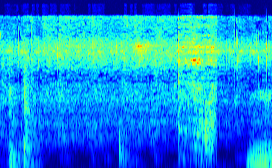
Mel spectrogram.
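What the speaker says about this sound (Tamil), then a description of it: "வெங்காயம் வதங்கிடுச்சு போலையா?" Chopped onion and green chili sautéing in a pan for a vegetable kurma, with quiet sizzling and several bursts of spoon scraping and stirring, no talking.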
